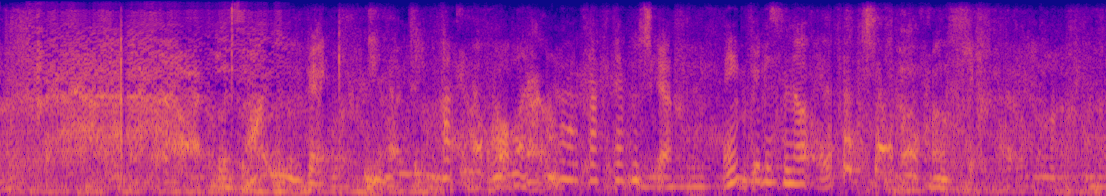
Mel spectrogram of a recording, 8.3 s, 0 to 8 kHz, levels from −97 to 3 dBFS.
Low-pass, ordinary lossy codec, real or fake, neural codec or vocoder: 7.2 kHz; Opus, 16 kbps; fake; codec, 24 kHz, 1.5 kbps, HILCodec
